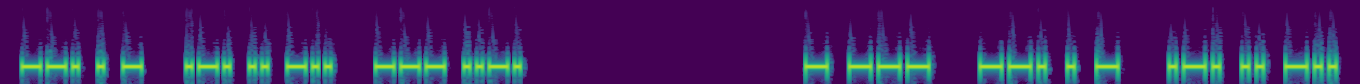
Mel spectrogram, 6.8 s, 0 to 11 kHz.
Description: Morse code, heard as a keyed tone, about 37 wpm, 700 Hz. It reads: GET RID OF TO GET RID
